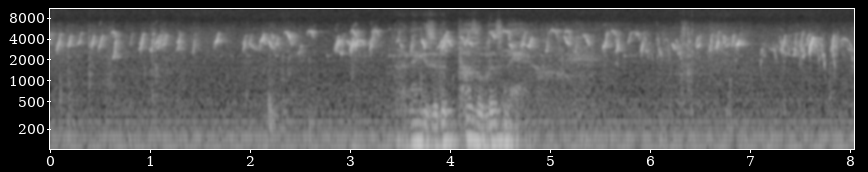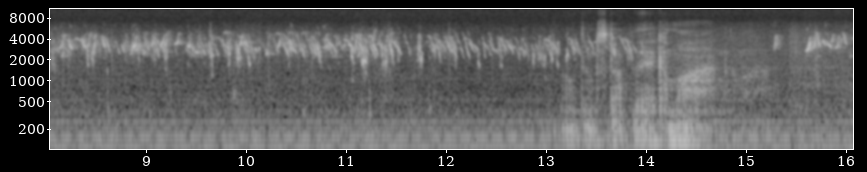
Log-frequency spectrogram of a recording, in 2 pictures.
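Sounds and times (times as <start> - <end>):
chick peeping: 0.0 - 16.0.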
